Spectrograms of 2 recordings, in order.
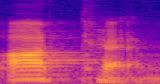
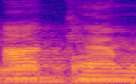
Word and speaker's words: Arkham: 咦，正喎！有師兄嘅糾正話嗰個 H 唔發音啊。應該到 Arkham 咪 Arkham 嚟，喂，thank you，係係啦，咁啊真係睇翻只嘢啦，外盒，呢個你係專家啦，冇咩好評啦，呢啲天地蓋咯，咁啊都叫做花紋紙噶，摸上手都幾硬淨，好坦白講，我都有啲手感嘅，係花紋紙嚟嘅，印得都幾靚嘅，咁啊係啦，好啦，好咁啊拎走佢啦，內餡咁啊可以都縮翻近少少啦，咁啊見到其實架撐咧。都唔少嘅，因為真係跟翻個 game 咧，又追擊槍啊，又兩支槍啊，又軍刀啊，等等等等等，俾曬你，俾曬你之餘，再有一堆造型手，我擺得比較亂啊，因為佢真係都想擺曬喺個台面咧，都有少少困難，同埋我驚撞底啊，咁啊，大家將就少少望一望啦。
